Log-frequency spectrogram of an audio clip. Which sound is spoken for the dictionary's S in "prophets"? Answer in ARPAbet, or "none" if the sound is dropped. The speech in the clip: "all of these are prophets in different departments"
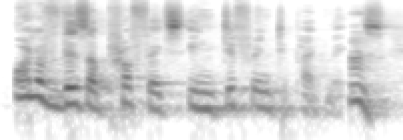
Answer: S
